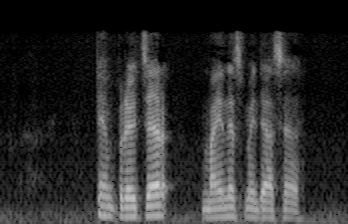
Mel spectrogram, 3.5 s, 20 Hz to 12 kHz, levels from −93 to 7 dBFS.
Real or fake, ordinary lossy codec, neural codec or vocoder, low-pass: fake; MP3, 48 kbps; codec, 16 kHz, 1.1 kbps, Voila-Tokenizer; 7.2 kHz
